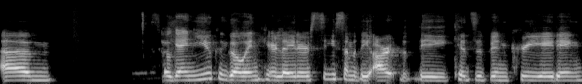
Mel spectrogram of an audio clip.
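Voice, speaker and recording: A woman with an unremarkable speaking voice talks at a moderate pace. Her medium pitch carries fairly even intonation. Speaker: teacher. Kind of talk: presentation.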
